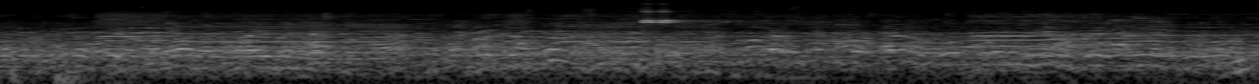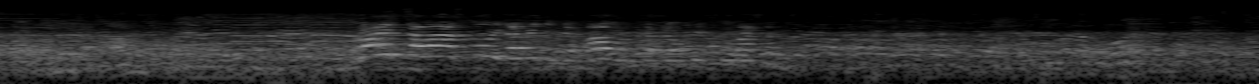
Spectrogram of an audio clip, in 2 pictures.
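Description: Men talk nearby in an open-air crowd.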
